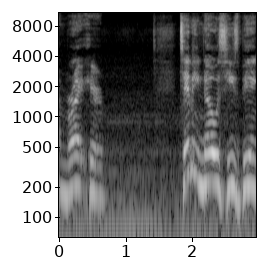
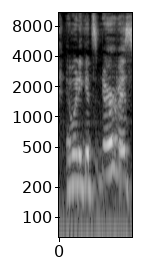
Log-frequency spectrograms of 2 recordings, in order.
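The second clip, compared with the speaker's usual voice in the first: ordinary delivery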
